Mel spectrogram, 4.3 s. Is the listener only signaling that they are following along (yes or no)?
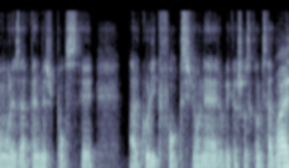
no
